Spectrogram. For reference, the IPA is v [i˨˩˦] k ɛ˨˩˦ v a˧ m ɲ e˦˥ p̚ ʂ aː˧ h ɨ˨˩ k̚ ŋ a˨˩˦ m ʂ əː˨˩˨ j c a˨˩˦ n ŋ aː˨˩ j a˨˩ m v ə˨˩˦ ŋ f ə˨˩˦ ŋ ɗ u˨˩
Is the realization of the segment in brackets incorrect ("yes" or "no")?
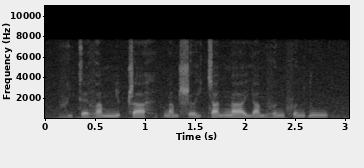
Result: no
